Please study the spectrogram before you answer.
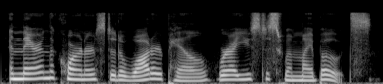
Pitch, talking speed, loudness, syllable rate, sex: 215 Hz, 235 wpm, -17 LUFS, 5.7 syllables/s, female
